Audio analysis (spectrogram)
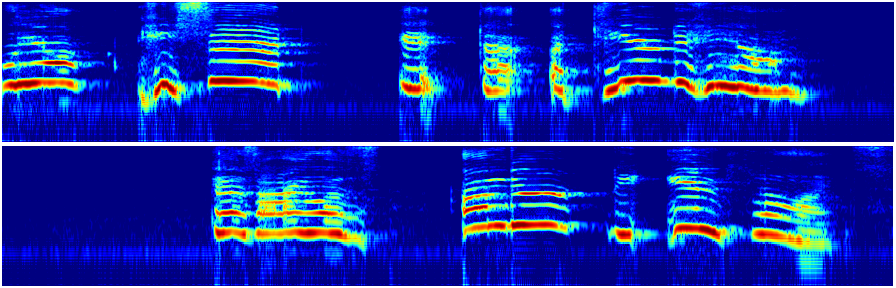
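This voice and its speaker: A man does a cartoonish character voice at an extremely high pitch. He talks at a very slow pace with long, frequent pauses. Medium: puppet.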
